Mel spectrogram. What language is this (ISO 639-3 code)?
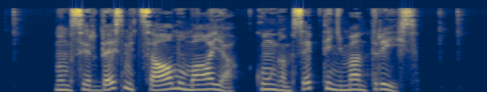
lav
